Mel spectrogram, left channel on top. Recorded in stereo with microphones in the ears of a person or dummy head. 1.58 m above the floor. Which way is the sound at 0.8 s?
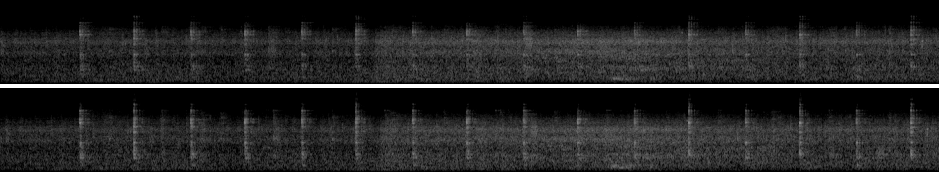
25° right (ahead or behind).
